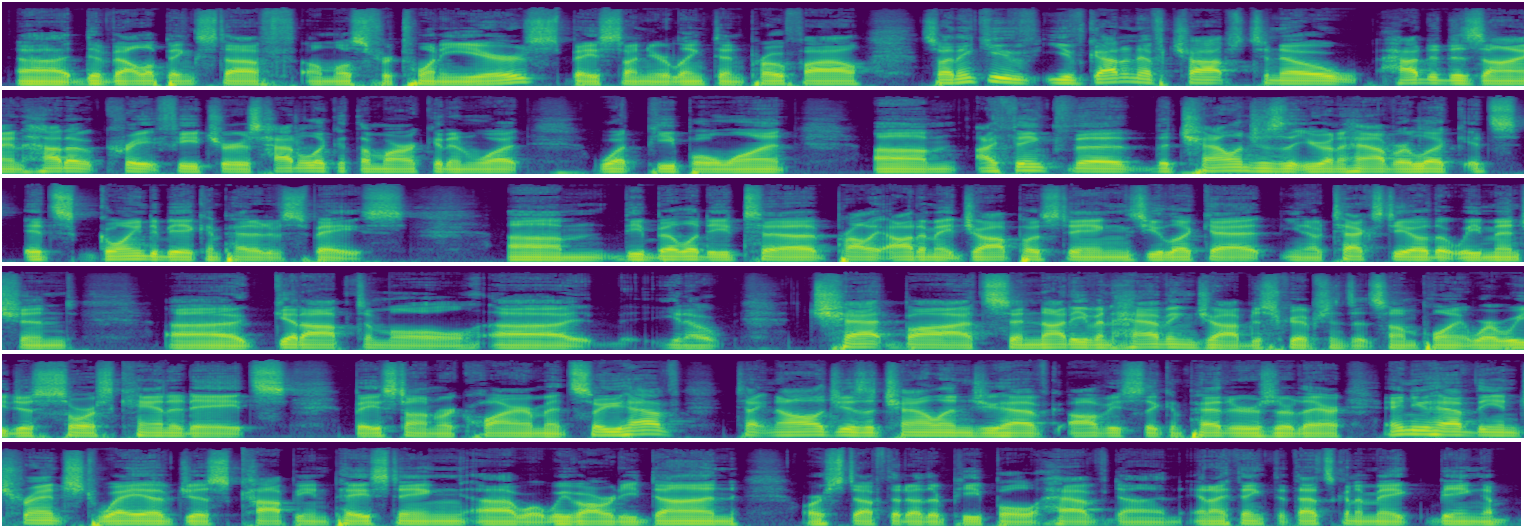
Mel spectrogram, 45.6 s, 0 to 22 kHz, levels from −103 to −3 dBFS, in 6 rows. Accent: American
